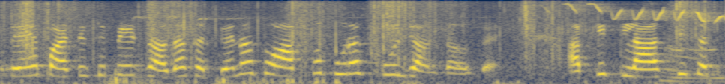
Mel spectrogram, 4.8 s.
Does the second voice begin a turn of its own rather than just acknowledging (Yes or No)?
No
